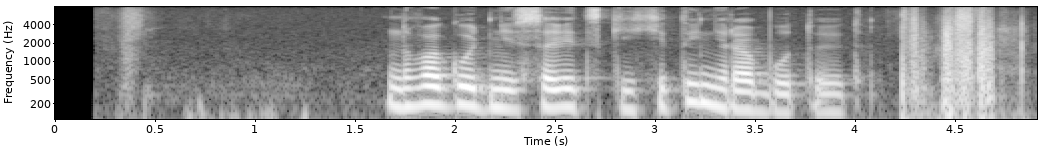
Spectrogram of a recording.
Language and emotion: Russian, neutral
